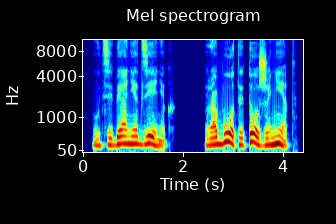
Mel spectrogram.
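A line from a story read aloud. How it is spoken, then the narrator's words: Husband's furious hiss. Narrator (Russian): прошипел муж в ярости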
